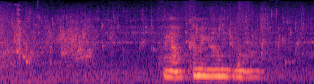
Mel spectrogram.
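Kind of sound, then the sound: household object, shower water running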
